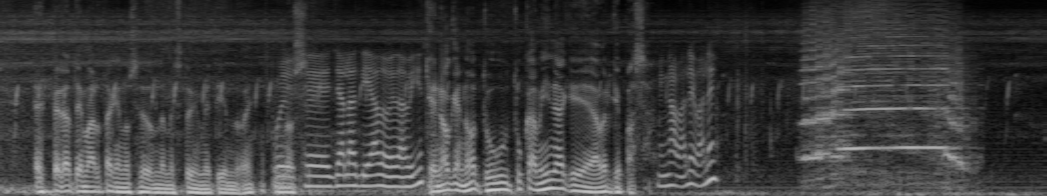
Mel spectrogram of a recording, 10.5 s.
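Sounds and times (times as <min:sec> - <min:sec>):
speech: 0:00.4 - 0:07.4
elephant trumpeting: 0:08.0 - 0:10.0.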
